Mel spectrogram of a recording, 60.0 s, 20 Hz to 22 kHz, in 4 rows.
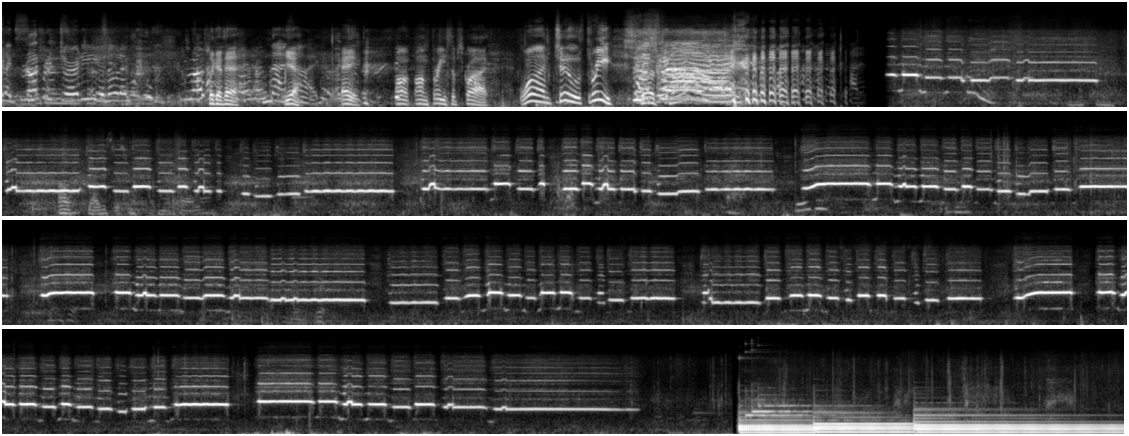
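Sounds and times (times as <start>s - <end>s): flute melody: 11.8s - 53.6s, 54.8s - 59.9s.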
